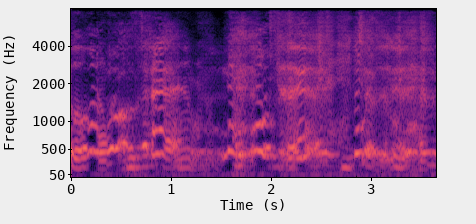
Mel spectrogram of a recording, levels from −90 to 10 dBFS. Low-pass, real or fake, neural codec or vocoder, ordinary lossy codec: none; fake; codec, 16 kHz, 1 kbps, FreqCodec, larger model; none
